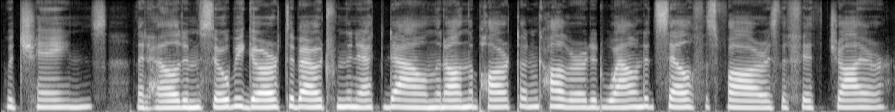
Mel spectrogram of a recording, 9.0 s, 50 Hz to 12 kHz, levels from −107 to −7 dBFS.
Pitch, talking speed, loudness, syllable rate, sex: 210 Hz, 175 wpm, -16 LUFS, 4.0 syllables/s, female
